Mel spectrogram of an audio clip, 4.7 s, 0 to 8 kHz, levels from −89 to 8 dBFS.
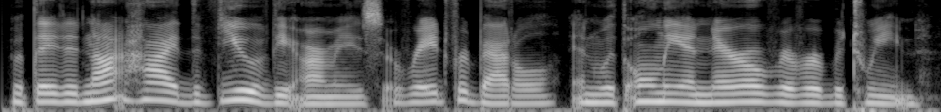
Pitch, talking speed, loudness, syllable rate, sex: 175 Hz, 255 wpm, -16 LUFS, 6.0 syllables/s, female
